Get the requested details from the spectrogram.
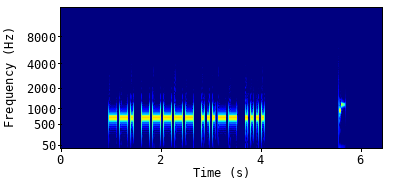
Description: Morse code, heard as a keyed tone, about 23 wpm, 700 Hz. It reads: G03H
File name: practice / 22wpm / Four Letter-Number Combinations - 22wpm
